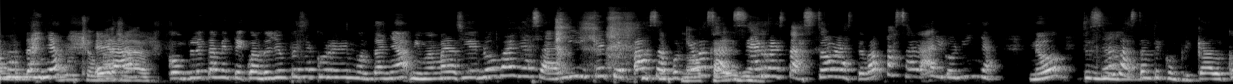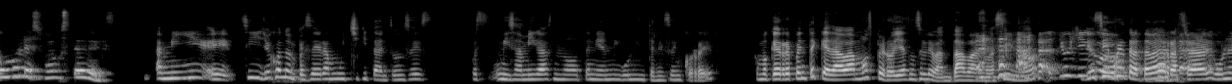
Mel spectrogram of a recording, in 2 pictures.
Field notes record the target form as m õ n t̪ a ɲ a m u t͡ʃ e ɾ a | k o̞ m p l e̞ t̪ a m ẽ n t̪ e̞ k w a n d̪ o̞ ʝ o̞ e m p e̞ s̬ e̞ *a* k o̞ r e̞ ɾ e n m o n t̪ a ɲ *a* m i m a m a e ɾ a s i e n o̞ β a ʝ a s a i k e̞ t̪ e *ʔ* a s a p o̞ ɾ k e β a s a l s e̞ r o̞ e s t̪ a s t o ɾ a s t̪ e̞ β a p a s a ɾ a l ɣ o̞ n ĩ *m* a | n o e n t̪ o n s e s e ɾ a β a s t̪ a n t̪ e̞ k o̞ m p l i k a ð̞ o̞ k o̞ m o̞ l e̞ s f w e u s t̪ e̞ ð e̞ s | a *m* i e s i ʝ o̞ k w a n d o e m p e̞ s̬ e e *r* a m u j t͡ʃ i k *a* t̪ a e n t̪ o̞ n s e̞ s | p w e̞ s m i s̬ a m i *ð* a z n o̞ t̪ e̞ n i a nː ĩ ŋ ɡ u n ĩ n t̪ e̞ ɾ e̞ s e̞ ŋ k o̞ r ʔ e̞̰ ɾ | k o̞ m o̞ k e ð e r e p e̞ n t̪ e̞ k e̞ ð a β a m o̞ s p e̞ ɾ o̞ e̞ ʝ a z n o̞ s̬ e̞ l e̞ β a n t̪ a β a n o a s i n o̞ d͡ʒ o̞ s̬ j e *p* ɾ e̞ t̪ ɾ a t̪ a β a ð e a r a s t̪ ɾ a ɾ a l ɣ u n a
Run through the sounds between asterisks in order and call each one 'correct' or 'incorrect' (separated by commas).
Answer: correct, correct, incorrect, incorrect, correct, incorrect, incorrect, incorrect, correct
